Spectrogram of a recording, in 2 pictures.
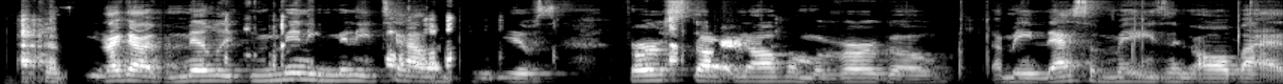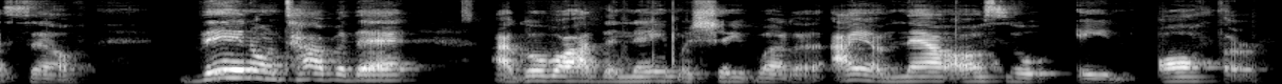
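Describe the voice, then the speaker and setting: A woman's voice: fairly low pitch, measured pace, gravelly, a little hiss or hum. A woman MC and author giving a showy self-introduction, emphatic and boastful, repeating her phrases.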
